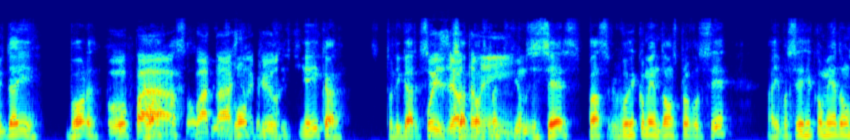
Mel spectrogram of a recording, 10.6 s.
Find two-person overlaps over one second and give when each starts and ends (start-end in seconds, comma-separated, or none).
1.8-3.5, 5.3-6.5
